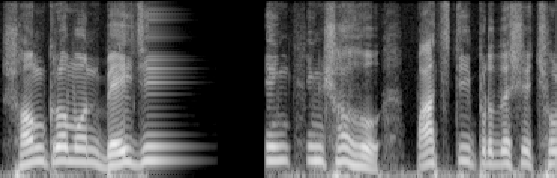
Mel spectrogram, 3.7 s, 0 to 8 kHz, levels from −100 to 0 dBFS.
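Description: From 1.00 to 1.80 s there is a call audio freeze. The last sound is stretched into a fading buzz or hiss, which gives way to about 0.44 s of silence before the speech resumes exactly where it stopped. About 0.78 s has been inserted into the timeline, but nothing is lost. This is most likely packets stalling in transit until the jitter buffer ran dry. Unlike a dropout that cuts material, the continuation picks up mid-sound, so the delay is pure added time.

At 2.04 to 2.07 s the playback skips ahead. Roughly half a second of speech is gone, and the two sides are butted together with only a tiny bridging fill of about 9 ms. There is no audible pause, which separates it from the freeze. Instead of waiting, the audio lurches forward, as happens when a stretch is discarded while later packets are already queued. The result is an abrupt splice rather than a gap.

From 2.31 s to 3.70 s a jitter buffer slow-down sets in. 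The receiver repeats single pitch periods to rebuild its reserve, adding about 110 ms and running the speech at about 92% speed. Pitch stays put, so this is not tape-style slowing. Syllables sound drawn out. The whole clip passes through a G.722 call path with nothing above 8 kHz.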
